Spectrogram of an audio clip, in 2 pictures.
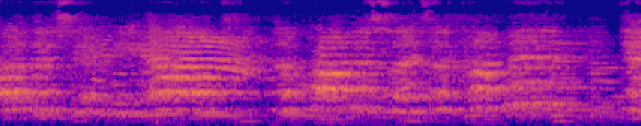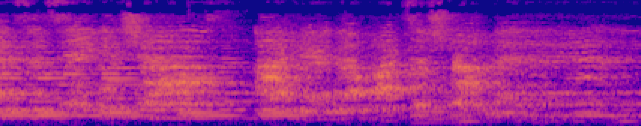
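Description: Children's choir singing with grand piano accompaniment. The voices come in together at the start, over a repeated piano figure.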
